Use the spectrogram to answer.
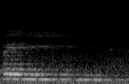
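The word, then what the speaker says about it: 飞: Chinese pronounce fei. Say fei.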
